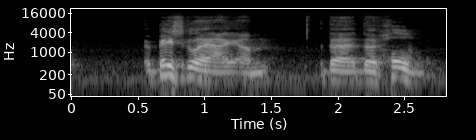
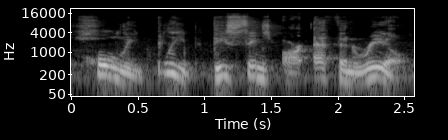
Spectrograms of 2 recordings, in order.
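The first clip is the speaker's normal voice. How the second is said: higher, punchy mock astonishment; retold amazement; 4 semitones higher, 4 dB louder than usual. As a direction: imitate a stunned first reaction. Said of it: "first thing she said to me".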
